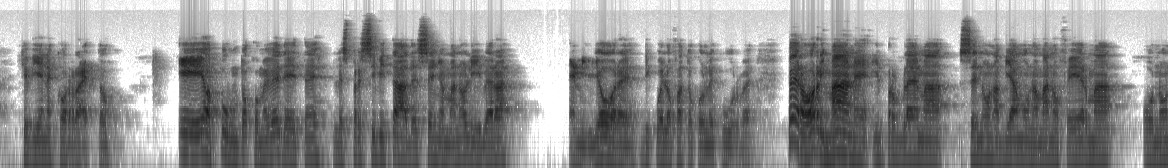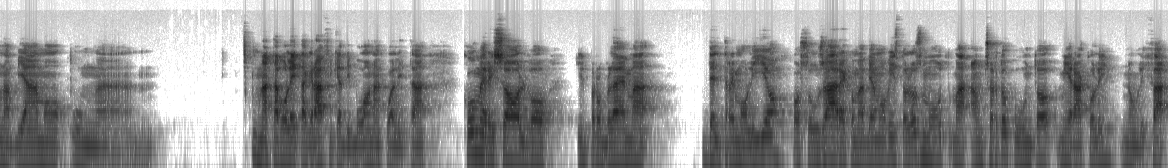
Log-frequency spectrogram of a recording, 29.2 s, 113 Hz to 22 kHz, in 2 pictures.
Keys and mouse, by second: 1.1 click, 3.3 click, 5.6 click, 6.7 click, 8.5 click, 10.3 ctrl+z, 11.0 click, 13.8 click, 15.5 ctrl+z, 16.6 click, 18.9 click, 19.9 ctrl+z, 22.1 click, 26.3 click, 27.5 click, 28.1 click, 28.7 click.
